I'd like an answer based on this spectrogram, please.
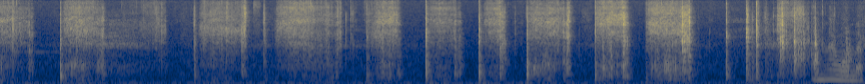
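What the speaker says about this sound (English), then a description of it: "I want to take my little tool here and gently rub that." A small hand tool gently rubs across a flower journal page, giving soft, close scratchy strokes in short irregular bursts, with a brief voice at the end.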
